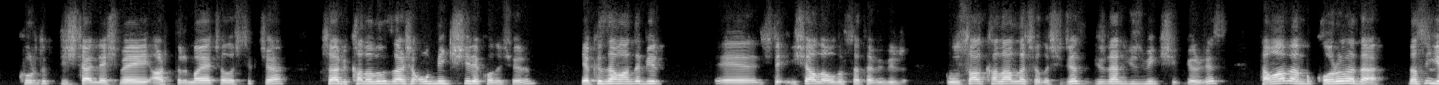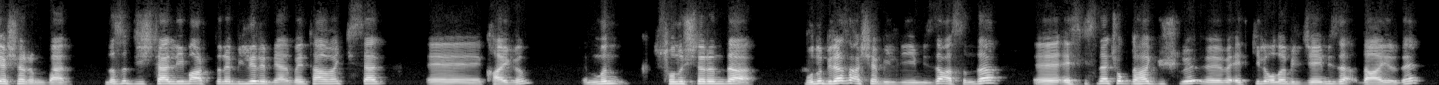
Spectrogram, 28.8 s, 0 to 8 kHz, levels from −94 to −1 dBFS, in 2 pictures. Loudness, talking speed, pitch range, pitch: -18 LUFS, 125 wpm, 155-190 Hz, 175 Hz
